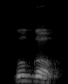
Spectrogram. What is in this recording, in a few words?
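"gugup", Malay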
